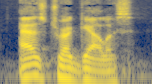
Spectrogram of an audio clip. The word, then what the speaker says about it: astragalus: So again, as I started off, astragalus, that's pronounced astragalus, is known as a guardian root.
